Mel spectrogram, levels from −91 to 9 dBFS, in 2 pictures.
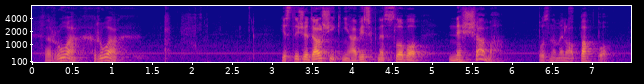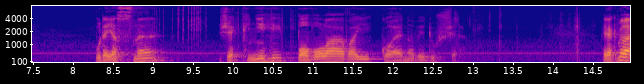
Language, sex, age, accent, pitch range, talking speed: Czech, male, 50-69, native, 110-175 Hz, 75 wpm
